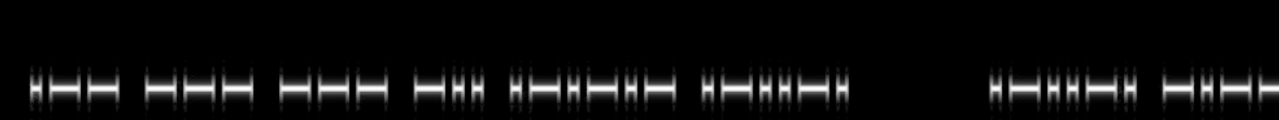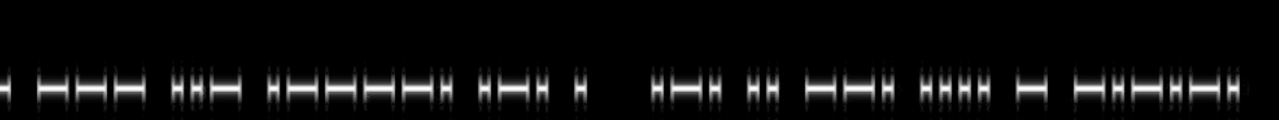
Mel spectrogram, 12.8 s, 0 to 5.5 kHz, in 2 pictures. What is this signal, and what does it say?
Morse code, heard as a keyed tone, about 25 wpm, 700 Hz. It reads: WOOD." "YOU'RE RIGHT;
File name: Pinocchio / Pinocchio ch2 25 25 ik1hge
